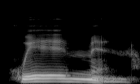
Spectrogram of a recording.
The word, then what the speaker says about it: women: version women PR ation use a short I sound like this is for both syllables women women women love makeup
